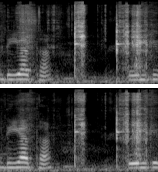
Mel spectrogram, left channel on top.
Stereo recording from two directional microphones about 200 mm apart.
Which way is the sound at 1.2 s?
20° left (ahead or behind).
